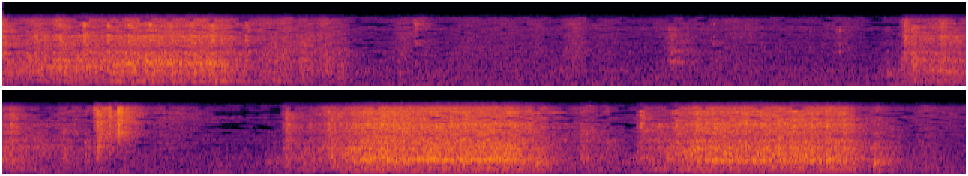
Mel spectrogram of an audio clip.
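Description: Sewing machine running a straight stitch on a pillowcase in several separate bursts of steady whirring motor, the later runs longer and louder, with quiet pauses between them.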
